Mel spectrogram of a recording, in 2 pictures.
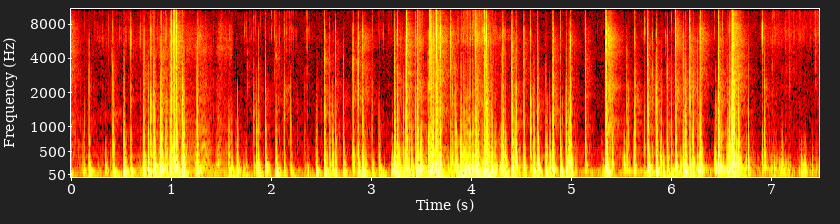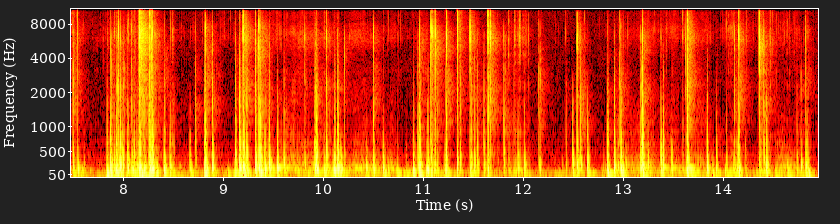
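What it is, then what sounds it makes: Plastic packaging bag. A thin, empty, flexible green and white printed plastic packaging bag is held in both hands, crinkled and scratched with long polished nails. Dense bursts of sharp crackling and scratchy rustling come in quick clusters, separated by brief pauses, heard close up throughout.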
